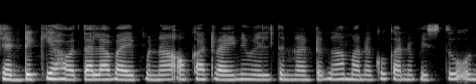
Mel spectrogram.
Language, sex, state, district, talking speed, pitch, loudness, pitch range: Telugu, female, Andhra Pradesh, Anantapur, 115 wpm, 225 Hz, -19 LUFS, 220-235 Hz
